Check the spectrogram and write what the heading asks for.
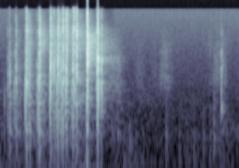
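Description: A deck of tarot cards being riffle-shuffled: a fast, dense run of card flicks lasting about a second, then a few faint taps as the halves are pushed together.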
